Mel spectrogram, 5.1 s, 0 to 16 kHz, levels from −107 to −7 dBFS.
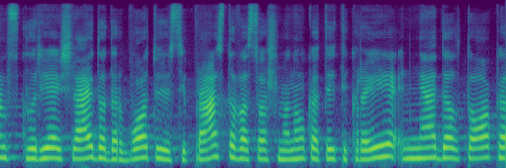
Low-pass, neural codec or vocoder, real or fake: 14.4 kHz; codec, 44.1 kHz, 7.8 kbps, DAC; fake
